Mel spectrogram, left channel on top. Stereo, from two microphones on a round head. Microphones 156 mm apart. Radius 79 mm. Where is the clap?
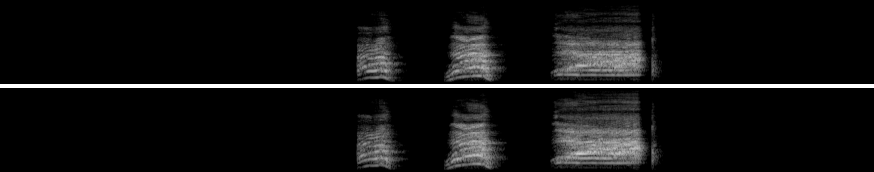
10° right (ahead or behind), 2.0 m.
